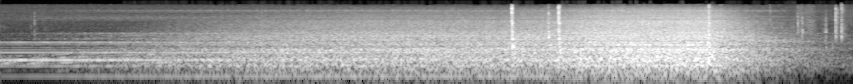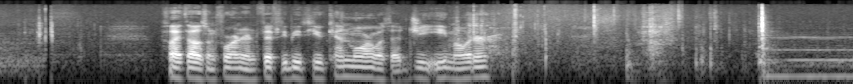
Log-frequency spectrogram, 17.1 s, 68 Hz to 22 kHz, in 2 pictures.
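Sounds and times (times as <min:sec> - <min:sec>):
air conditioner fan air rush: 0:01.4 - 0:08.0.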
